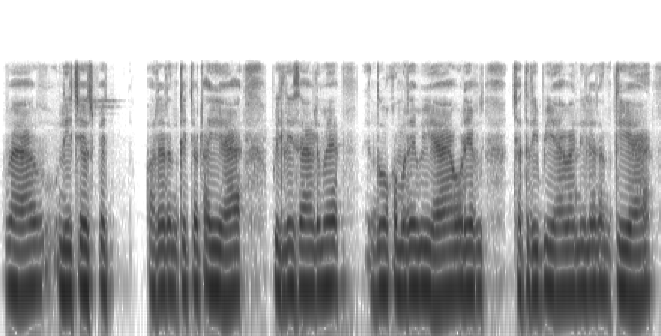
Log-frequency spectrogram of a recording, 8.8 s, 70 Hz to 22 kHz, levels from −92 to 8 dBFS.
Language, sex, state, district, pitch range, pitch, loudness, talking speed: Hindi, male, Uttar Pradesh, Saharanpur, 155-160 Hz, 155 Hz, -15 LUFS, 175 wpm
